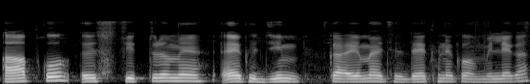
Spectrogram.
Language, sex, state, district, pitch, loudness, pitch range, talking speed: Hindi, female, Odisha, Malkangiri, 140 Hz, -20 LUFS, 130-145 Hz, 125 wpm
